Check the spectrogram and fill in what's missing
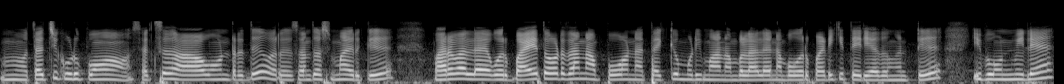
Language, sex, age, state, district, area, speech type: Tamil, female, 45-60, Tamil Nadu, Tiruvannamalai, rural, spontaneous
